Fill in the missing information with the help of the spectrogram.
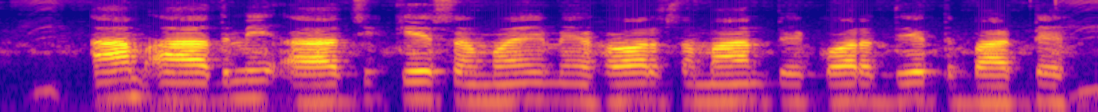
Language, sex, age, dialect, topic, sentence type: Bhojpuri, male, 18-24, Northern, banking, statement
